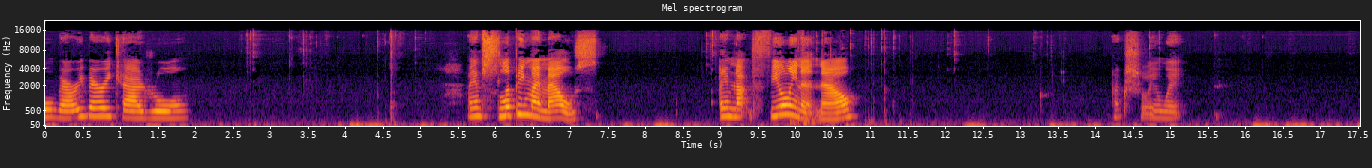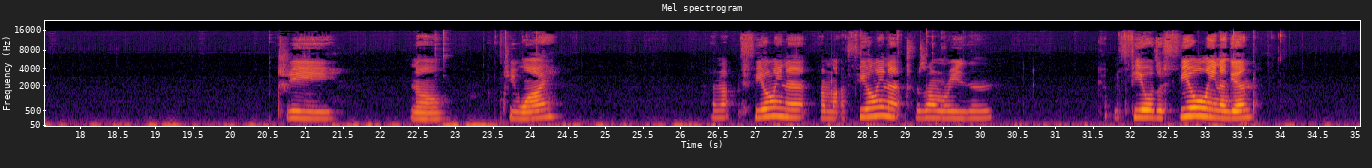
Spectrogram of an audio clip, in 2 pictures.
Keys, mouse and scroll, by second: 10.0 shift+f, 10.6 right click, 11.0 shift+f.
